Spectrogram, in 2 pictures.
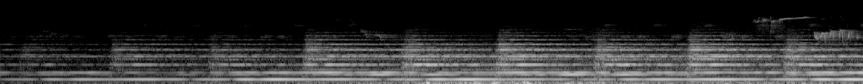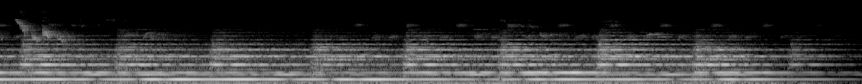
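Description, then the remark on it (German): The church bell of the Lukashaus in Twilbeke rings in a Sunday devotion, with regular, evenly spaced strikes, each leaving a sustained humming resonance that blends into a continuous ringing drone. Loud, with no voices. “Die Andacht wird von der Glocke des Lukashauses in Twilbeke eingeläutet.”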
